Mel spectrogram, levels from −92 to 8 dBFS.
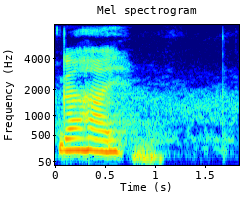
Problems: constant background noise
